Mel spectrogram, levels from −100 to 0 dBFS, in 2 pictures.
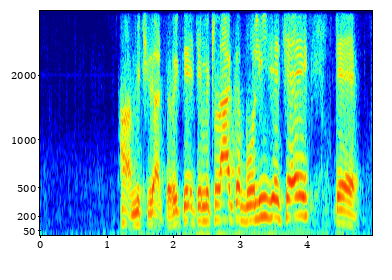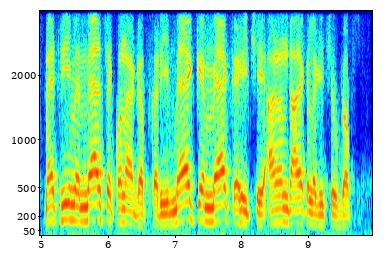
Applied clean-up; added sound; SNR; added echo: neural separator model SepFormer DNS4.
